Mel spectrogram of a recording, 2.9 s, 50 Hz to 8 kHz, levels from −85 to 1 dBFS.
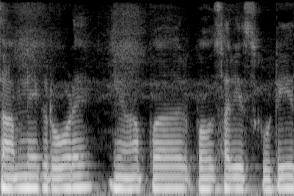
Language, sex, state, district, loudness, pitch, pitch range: Hindi, male, Chhattisgarh, Raigarh, -18 LUFS, 130 Hz, 125-130 Hz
